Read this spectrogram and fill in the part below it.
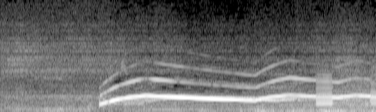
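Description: A siren wails loudly close by, rising and falling.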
